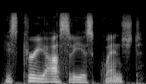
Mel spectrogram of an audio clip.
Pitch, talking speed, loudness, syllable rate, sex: 125 Hz, 165 wpm, -20 LUFS, 5.8 syllables/s, male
